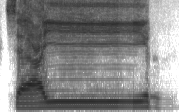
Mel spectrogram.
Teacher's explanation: Biar bunyi ra tu jelas ada bunyi ra. Dan nipis. Dan dia ada tawassuk. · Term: ra nipis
